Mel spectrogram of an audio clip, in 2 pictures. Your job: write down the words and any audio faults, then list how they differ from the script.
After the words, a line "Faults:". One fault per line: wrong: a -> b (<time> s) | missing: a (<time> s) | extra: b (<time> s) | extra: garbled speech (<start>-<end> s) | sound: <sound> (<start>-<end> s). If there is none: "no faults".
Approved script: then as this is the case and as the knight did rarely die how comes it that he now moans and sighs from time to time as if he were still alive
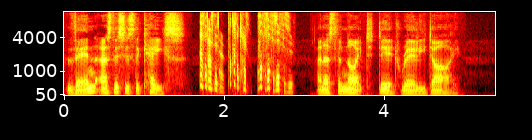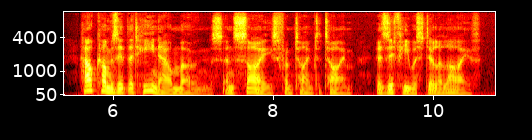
then as this is the case and as the knight did rarely die how comes it that he now moans and sighs from time to time as if he were still alive
Faults:
sound: chirp (1.7-2.9 s)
